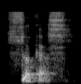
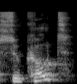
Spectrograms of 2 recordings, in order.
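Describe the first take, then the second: First: The word ends with an S sound. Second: The word ends with a hard T sound. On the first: This is the Yiddish pronunciation. "becomes Sukkos" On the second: This is the Hebrew pronunciation. "Or Sukkot"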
